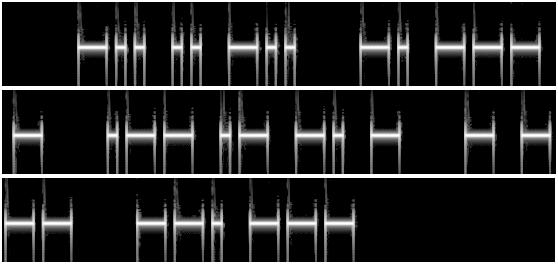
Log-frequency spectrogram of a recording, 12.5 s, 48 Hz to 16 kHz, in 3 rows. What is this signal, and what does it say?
Morse code, heard as a keyed tone, about 17 wpm, 700 Hz. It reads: DID NOT WANT TO GO
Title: Sets of 5 Words 17wpm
